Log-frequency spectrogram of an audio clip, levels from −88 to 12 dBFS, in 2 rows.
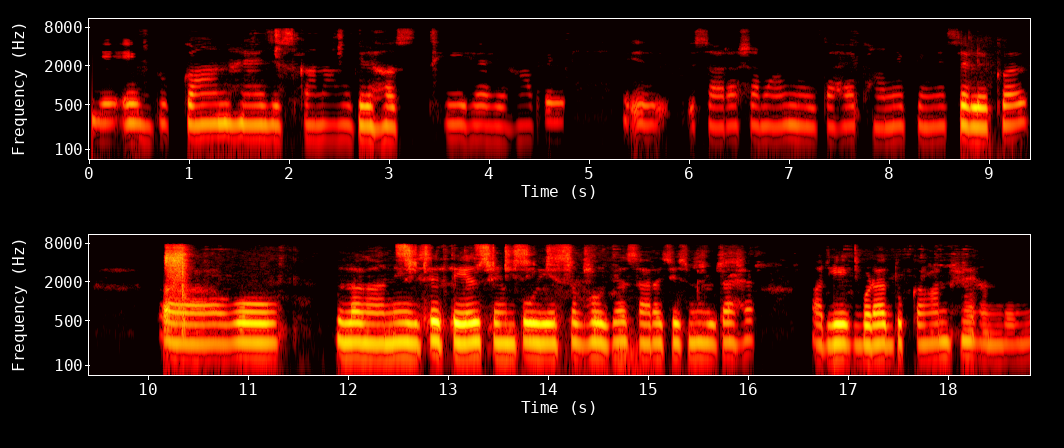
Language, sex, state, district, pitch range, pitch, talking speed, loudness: Hindi, female, Bihar, Gaya, 225-245 Hz, 230 Hz, 135 wpm, -21 LUFS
